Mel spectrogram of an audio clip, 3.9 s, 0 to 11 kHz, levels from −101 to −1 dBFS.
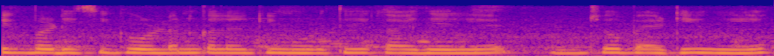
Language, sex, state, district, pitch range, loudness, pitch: Hindi, female, Bihar, Begusarai, 205-215 Hz, -33 LUFS, 210 Hz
